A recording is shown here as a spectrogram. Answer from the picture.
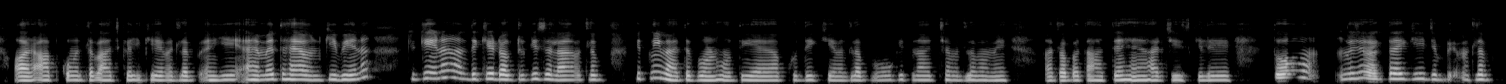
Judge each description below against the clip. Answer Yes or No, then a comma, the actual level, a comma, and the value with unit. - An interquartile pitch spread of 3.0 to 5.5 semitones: No, narrow, 2.6 semitones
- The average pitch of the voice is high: Yes, high, 200 Hz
